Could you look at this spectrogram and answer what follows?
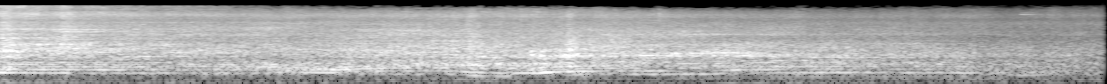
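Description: Motor scooters passing on a city street, one at the start and another about six seconds in, over steady traffic noise that eases off near the end.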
